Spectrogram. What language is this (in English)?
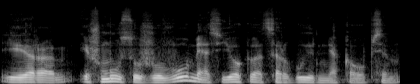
Lithuanian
